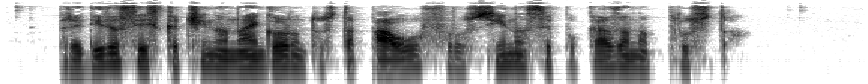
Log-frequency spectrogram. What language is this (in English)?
Bulgarian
